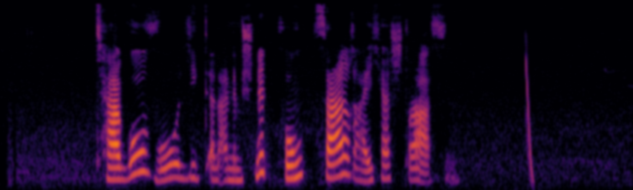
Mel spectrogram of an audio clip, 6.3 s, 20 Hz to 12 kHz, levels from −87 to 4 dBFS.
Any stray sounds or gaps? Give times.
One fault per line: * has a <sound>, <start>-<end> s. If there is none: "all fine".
* has a chirp, 5.3-5.3 s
